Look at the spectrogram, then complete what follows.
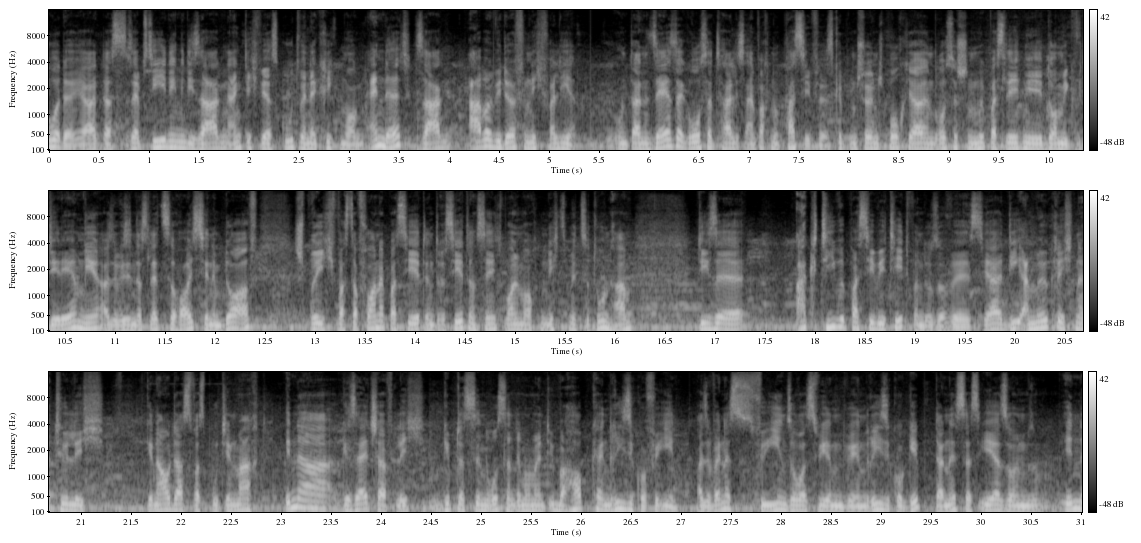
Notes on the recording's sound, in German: In einer Sonderfolge zum Ukraine-Krieg melden wir uns live aus dem "Café Rossiya" (Café Russland) in Berlin.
